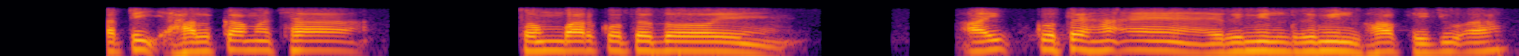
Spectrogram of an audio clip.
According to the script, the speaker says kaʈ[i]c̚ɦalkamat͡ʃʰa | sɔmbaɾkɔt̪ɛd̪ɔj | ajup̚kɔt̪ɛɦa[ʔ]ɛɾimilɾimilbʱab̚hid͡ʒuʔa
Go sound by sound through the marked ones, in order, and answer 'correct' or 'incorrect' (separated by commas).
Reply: correct, correct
